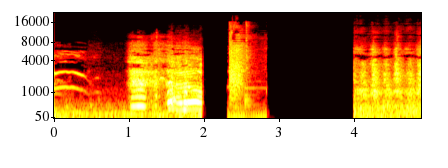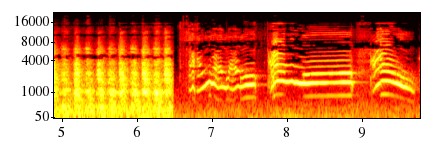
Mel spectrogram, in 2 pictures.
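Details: Talking parrot producing speech-like voiced sounds, then a long buzzy, rapidly pulsed stretch, then a series of sharp rising and falling whistled squawks.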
